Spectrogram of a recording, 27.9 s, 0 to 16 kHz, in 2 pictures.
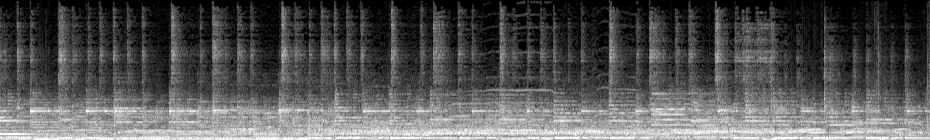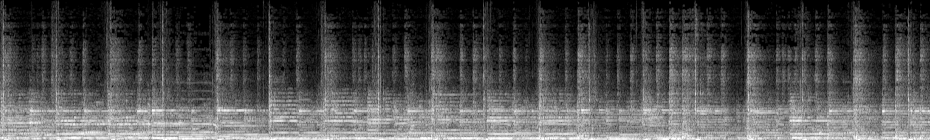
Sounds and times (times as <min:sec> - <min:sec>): Music: 0:00.0 - 0:27.9.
